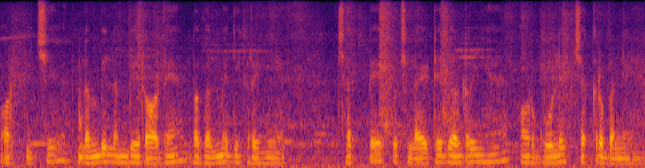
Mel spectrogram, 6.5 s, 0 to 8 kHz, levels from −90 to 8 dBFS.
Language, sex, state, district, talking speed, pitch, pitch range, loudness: Hindi, male, Chhattisgarh, Sukma, 205 wpm, 110 Hz, 100-120 Hz, -18 LUFS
